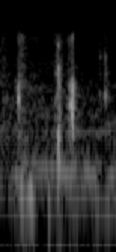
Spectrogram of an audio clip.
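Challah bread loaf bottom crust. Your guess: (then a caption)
Hollow. Knuckles knock on the hard bottom crust of a challah loaf fresh from the oven, giving four short, dry taps with almost no ring. The taps sound hollow, showing the bread is baked through.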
